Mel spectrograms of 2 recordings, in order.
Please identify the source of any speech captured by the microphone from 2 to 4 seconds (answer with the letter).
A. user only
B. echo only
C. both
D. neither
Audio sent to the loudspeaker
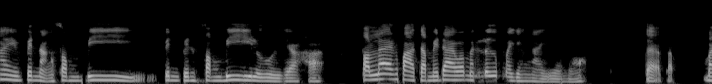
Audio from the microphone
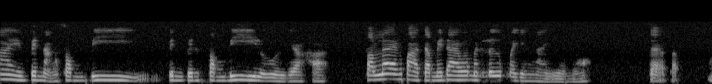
B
